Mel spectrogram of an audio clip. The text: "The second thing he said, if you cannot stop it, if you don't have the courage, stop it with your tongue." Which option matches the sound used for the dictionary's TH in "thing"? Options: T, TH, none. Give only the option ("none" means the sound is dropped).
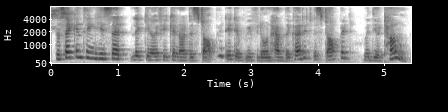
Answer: T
